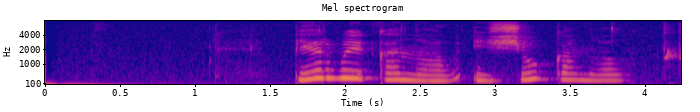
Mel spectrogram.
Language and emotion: Russian, neutral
